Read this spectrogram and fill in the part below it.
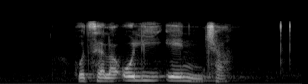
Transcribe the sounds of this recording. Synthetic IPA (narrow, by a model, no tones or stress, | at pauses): hʊt͡sʰɛlaʔoliʔen̩ːt͡ʃʰa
